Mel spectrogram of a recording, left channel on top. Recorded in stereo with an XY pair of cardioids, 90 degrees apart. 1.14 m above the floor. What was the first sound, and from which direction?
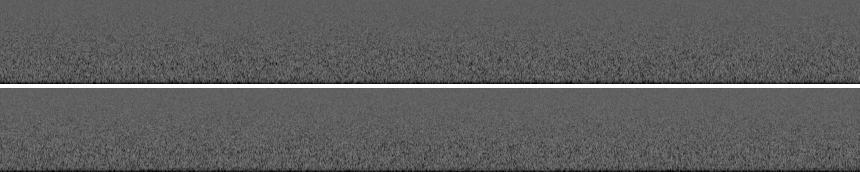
Only background noise.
